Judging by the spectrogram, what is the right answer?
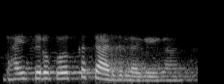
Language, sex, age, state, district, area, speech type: Hindi, female, 45-60, Madhya Pradesh, Hoshangabad, rural, conversation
